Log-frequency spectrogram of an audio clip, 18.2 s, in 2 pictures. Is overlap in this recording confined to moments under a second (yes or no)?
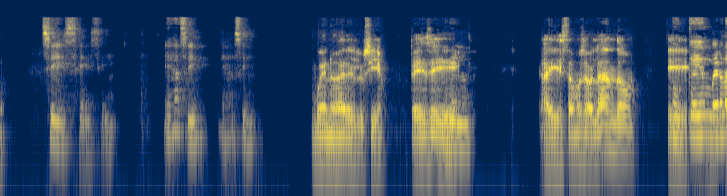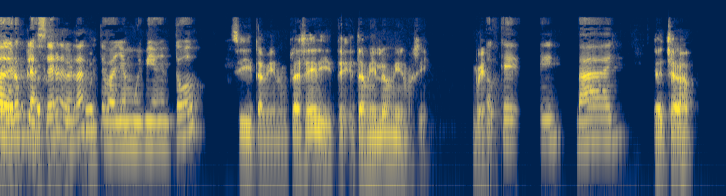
no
